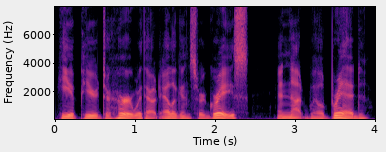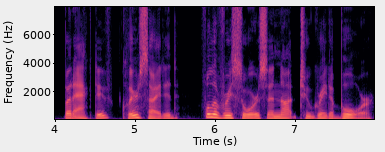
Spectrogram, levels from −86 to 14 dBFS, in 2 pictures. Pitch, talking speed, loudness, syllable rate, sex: 115 Hz, 190 wpm, -18 LUFS, 5.2 syllables/s, male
